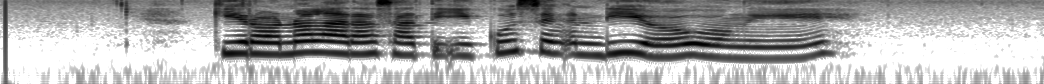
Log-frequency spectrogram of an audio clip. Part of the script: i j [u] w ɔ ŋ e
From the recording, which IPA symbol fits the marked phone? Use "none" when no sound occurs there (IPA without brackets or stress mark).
ɔ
